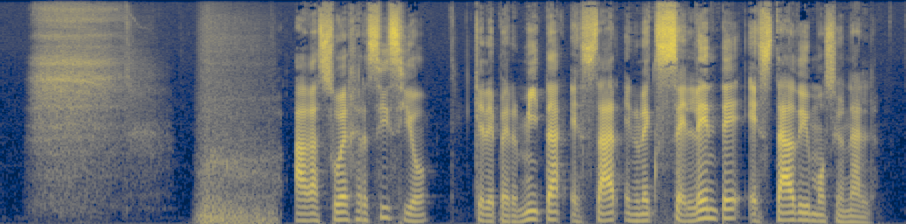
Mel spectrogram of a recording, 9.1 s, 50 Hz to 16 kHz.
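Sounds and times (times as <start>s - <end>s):
slow deep breath close to the microphone: 0.2s - 2.9s
speech: 3.0s - 8.8s.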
